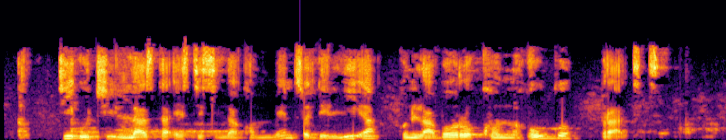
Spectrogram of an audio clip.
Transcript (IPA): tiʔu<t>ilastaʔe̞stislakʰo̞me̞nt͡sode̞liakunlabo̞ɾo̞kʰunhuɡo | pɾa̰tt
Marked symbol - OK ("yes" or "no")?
no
